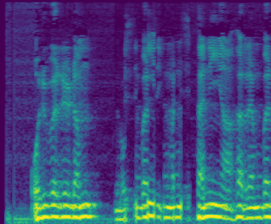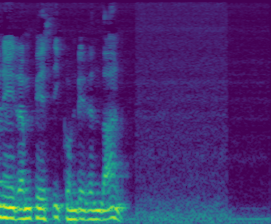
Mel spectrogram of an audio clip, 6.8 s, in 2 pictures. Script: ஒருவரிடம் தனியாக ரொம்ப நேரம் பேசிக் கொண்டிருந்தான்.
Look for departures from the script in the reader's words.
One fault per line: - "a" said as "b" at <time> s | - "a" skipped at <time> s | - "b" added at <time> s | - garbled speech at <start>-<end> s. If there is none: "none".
- garbled speech at 1.4-2.4 s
